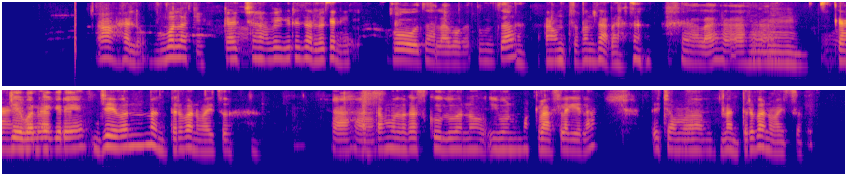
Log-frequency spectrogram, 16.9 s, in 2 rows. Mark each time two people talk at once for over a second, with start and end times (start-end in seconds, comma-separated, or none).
7.4-9.2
